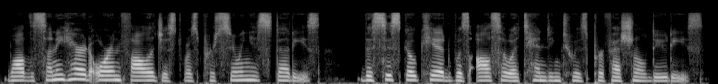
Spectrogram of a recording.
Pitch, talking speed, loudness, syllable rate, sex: 185 Hz, 160 wpm, -18 LUFS, 5.5 syllables/s, female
